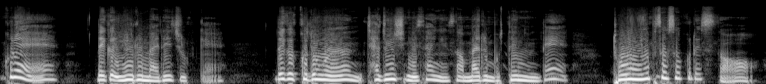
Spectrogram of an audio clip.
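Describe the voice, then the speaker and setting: A woman's voice: medium pitch, normal speed, dark tone, no echo, clean studio sound, close to an everyday voice. A woman voicing a proud, defensive younger sister in her forties in a storybook drama, with a sulky, insistent way of pleading. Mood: defiant.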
